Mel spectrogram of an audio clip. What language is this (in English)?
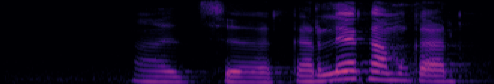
Punjabi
